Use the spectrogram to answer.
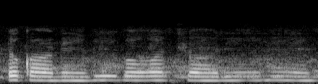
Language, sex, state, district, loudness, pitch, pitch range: Hindi, female, Madhya Pradesh, Bhopal, -16 LUFS, 190 Hz, 185-195 Hz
